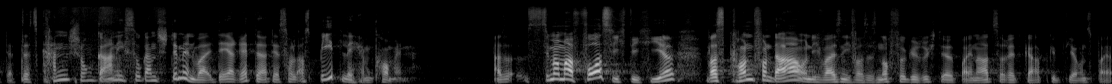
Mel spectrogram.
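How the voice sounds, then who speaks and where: Lively conversational preacher man. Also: on the low side, gravelly. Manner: lively, conversational, acts out quotes with raised voice. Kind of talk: sermon.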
